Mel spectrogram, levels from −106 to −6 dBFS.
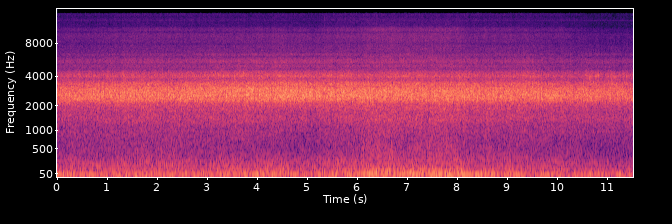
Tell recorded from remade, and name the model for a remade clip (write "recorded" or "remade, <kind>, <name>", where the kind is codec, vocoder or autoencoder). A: recorded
